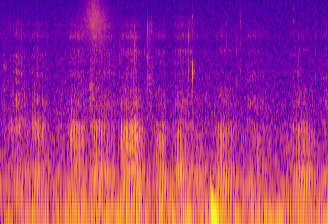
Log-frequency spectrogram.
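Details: Simba, a formerly feral cat, purrs while eating dried minnows. The purr is a steady, deep, throbbing rumble pulsing evenly throughout, with faint soft crunching of the dried fish above it.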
